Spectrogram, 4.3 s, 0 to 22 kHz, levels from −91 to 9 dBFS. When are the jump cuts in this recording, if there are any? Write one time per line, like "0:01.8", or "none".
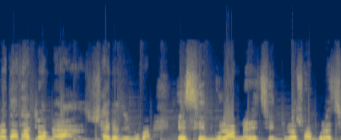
none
